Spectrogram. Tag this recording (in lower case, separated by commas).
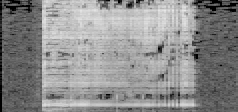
fart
